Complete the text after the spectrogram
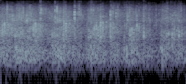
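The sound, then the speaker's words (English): A crowd applauds three men, a steady, dense wash of many hands clapping at once with no single claps standing out, holding an even level throughout. “Give it up for these three guys right here as we go.”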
